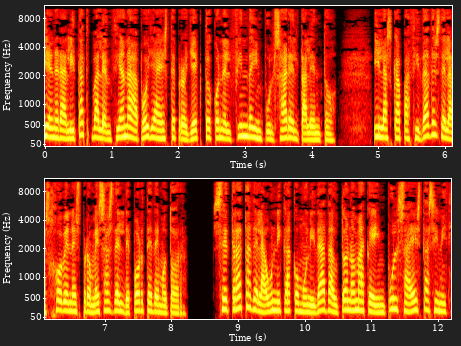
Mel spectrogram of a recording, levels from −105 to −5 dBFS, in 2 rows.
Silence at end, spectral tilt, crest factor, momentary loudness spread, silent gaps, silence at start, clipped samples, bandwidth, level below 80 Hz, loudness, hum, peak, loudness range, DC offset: 0 s; -4.5 dB/octave; 18 dB; 4 LU; 8.26-8.63 s; 0 s; under 0.1%; 10.5 kHz; -60 dBFS; -24 LUFS; none; -6 dBFS; 2 LU; under 0.1%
